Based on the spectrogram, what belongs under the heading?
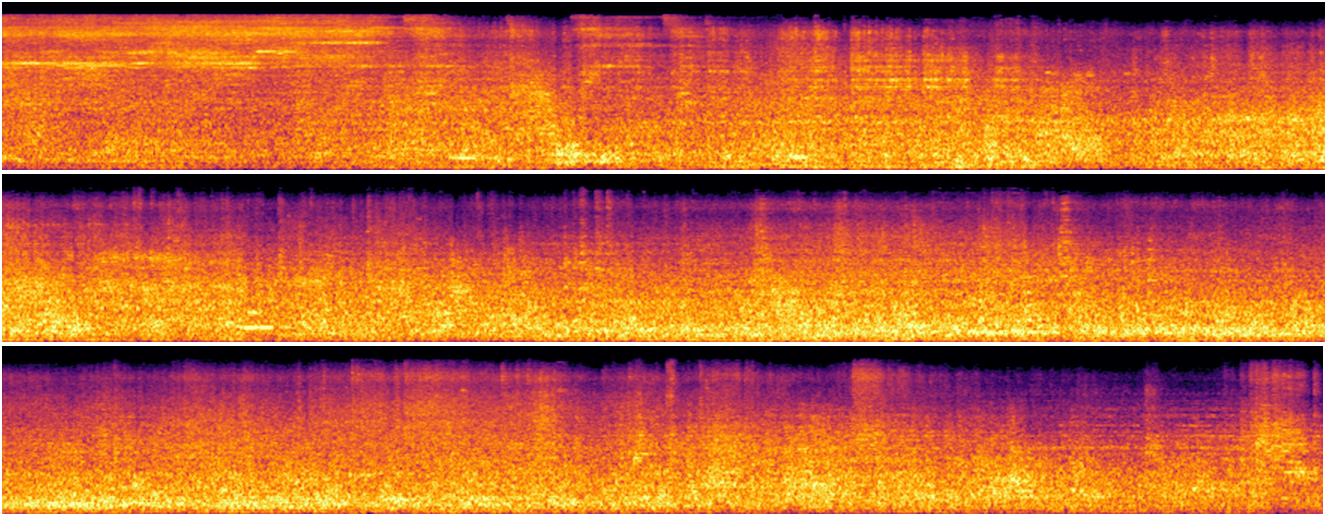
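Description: Freight train of covered hopper cars rolling past close by on a curve: steel wheels squeal high against the rail, loudest in the first few seconds, over a steady rolling rumble. Sharp clacks of wheels over rail joints come through near the end as the last cars pass.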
